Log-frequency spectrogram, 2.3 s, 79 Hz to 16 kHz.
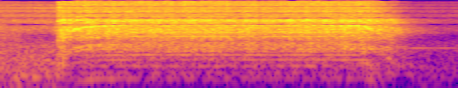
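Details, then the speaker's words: Kawasaki Bayou/Lakota-type ATV starter button pressed: starter spins freely with a high light whine for about 1.5 s but won't turn the engine; most likely a worn clutch in starter drive idle gear sprocket, fix is replacing that sprocket. "a starter that works but will not engage the engine let me show you what it sounds like when you hit the starter button your starter will spin freely and sound like this"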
